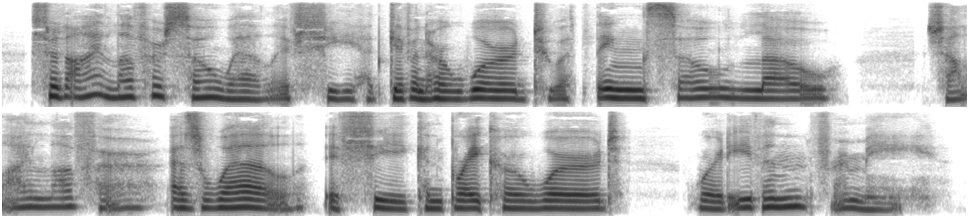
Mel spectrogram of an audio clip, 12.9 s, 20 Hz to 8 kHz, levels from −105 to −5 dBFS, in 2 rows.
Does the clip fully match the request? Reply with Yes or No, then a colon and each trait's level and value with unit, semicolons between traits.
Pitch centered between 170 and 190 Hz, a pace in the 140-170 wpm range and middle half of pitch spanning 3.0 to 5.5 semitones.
No: medium, 185 Hz; average, 160 wpm; narrow, 2.5 semitones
